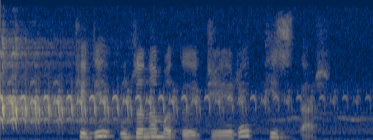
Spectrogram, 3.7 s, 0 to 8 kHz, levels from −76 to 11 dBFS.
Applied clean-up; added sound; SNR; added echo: none; Bird vocalization, bird call, bird song; -3 dB; none.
